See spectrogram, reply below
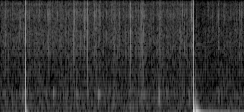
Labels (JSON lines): {"label": "ambient", "recorder": "HydroMoth"}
